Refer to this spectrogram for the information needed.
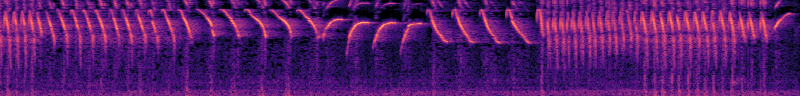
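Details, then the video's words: Canary song used as a tutor recording to prompt other canaries to sing; long rolling song of rapid, repeated, sweeping high whistled notes, several trill types at about four notes per second, switching to a faster dense trill midway. "Masteran Suara Burung Kenari Gacor Panjang Cuit - Cuit Ngerol"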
